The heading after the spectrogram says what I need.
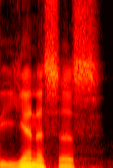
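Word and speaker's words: Génesis: I think it's pronounced Genesis, right? It could be Genesis, obviously spelled as Genesis. Is on the pitch. Left-handed reliever. It is indeed Genesis.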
